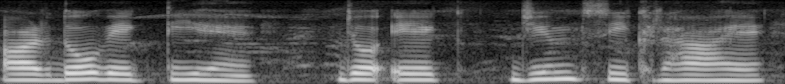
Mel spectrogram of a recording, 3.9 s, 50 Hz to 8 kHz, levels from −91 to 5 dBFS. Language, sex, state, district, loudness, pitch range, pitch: Hindi, female, West Bengal, Alipurduar, -16 LUFS, 195-215 Hz, 205 Hz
